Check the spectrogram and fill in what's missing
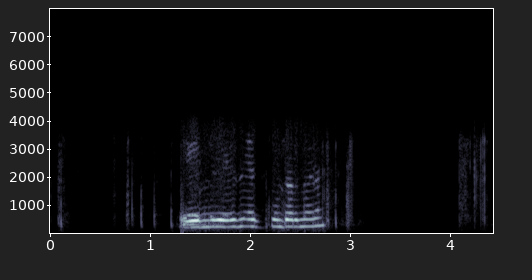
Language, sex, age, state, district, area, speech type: Telugu, female, 30-45, Telangana, Hanamkonda, rural, conversation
